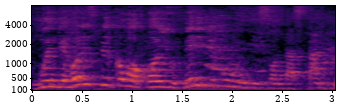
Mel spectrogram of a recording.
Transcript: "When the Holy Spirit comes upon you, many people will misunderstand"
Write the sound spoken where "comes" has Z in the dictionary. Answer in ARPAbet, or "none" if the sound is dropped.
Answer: none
